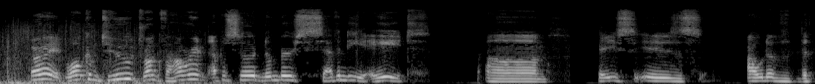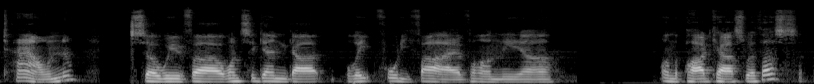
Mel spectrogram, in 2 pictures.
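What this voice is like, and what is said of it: Flat, tired deadpan voice. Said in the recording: “I'm very incredibly hungover, so please excuse my deadpan voice.”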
